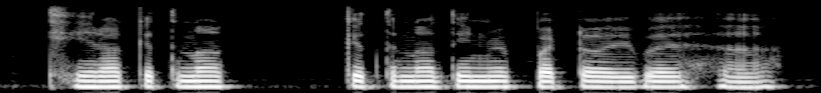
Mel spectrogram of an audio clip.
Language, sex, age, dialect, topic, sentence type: Magahi, male, 18-24, Central/Standard, agriculture, question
